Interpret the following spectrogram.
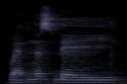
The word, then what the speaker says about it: Wednesday: Okay, the next is example of silent letter D. Wednesday, handsome, sandwich.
